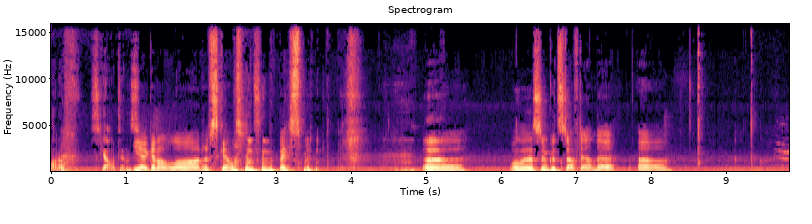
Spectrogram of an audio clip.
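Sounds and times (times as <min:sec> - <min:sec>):
steady low hum: 0:00.0 - 0:09.8
speech: 0:00.1 - 0:04.2, 0:05.0 - 0:08.4
cat meowing: 0:09.6 - 0:09.8.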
